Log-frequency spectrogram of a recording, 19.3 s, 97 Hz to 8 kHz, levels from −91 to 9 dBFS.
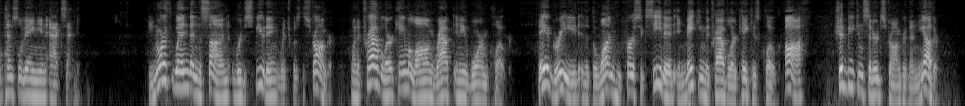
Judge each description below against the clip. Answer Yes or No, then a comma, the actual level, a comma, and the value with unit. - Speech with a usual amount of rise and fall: No, wide, 7.0 semitones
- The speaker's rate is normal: Yes, average, 145 wpm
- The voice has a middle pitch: Yes, medium, 145 Hz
